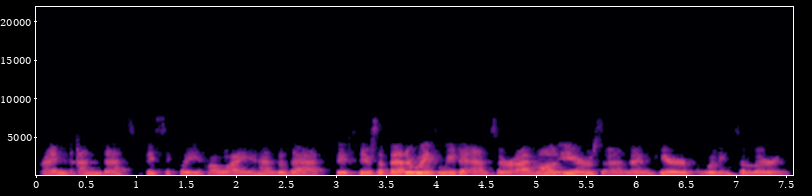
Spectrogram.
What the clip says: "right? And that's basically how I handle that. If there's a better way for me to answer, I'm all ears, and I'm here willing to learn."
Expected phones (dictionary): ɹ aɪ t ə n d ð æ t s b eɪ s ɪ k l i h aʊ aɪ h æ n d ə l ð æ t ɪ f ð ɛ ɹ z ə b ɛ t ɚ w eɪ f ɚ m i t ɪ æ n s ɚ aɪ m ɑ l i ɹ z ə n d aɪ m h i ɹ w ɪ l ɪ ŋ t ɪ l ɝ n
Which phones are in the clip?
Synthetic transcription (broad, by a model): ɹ aɪ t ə n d ð æ t s b eɪ s ɪ k l i h aʊ aɪ h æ n d l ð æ t ɪ f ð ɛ ɹ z ə b ɛ t ɚ w eɪ f ɚ m i t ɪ æ n s ɚ aɪ m ɑ l i ɹ z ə n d aɪ m h i ɹ w ɪ l ɪ ŋ t ɪ l ɝ n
